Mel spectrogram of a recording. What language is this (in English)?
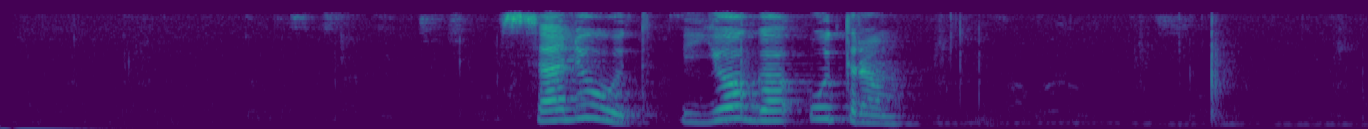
Russian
